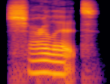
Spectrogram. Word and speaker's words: Charlotte: Charlotte. Thank you. Yeah. All right. It's Lawlish and Charlotte. We'll get our pronunciations one day.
